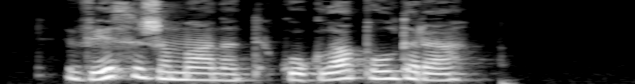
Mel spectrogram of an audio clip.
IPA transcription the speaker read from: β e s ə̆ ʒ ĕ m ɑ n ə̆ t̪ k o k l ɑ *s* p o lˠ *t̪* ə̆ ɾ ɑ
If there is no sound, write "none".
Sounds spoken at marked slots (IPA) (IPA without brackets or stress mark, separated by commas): none, d̪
